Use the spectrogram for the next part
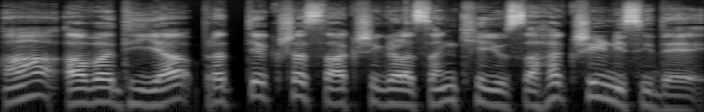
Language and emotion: Kannada, neutral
